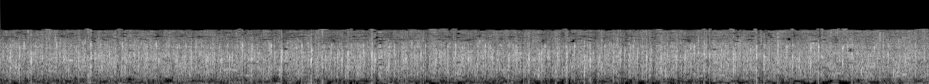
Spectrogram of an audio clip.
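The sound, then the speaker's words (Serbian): A crowd applauds to see off a departing bishop, with dense, steady clapping held at an even, loud level throughout and no break. “nam vladika naš Joanikije, Budimirsko Nišićki odlazi s jednim aplauzom da ga ispratimo”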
